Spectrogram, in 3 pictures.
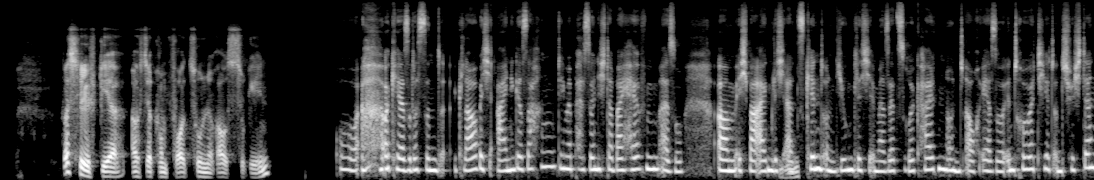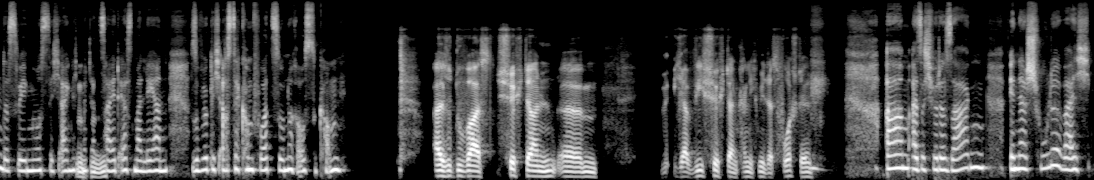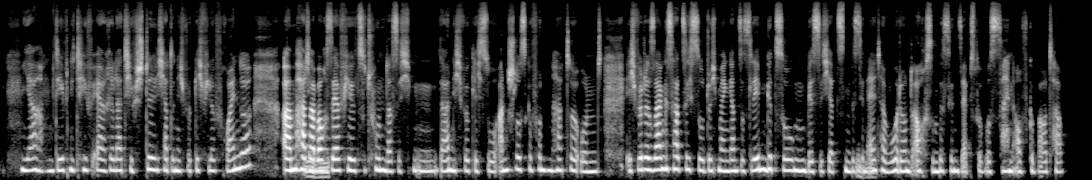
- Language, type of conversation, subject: German, podcast, Was hilft dir, aus der Komfortzone rauszugehen?
- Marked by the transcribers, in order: chuckle; chuckle; laughing while speaking: "Selbstbewusstsein"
